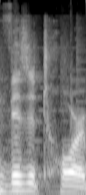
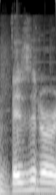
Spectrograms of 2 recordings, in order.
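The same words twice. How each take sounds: First: The last syllable has a full 'or' vowel. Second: The last syllable sounds like a reduced 'er'. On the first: The speaker calls it right. "I always say Visitor" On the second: The speaker calls it wrong. "it sounds like it's with an E"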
